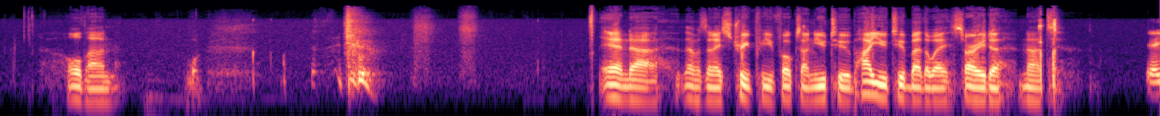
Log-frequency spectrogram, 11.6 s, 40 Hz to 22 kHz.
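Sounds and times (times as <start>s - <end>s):
speech: 0.7s - 1.3s, 1.9s - 2.2s, 6.0s - 10.6s
loud forceful sneeze: 3.1s - 4.8s
soft breathy sniffs or exhales: 4.1s - 4.9s.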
